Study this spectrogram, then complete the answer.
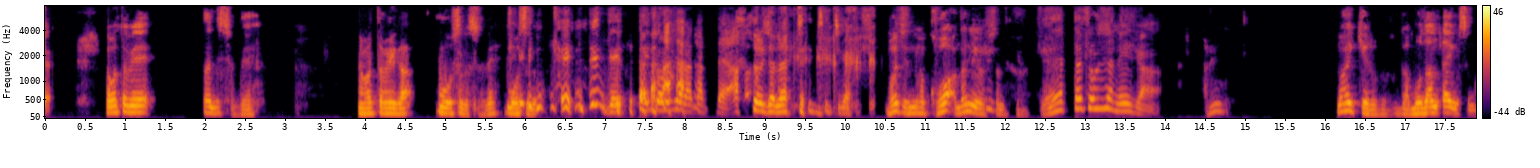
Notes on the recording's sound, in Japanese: ZOOMで収録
